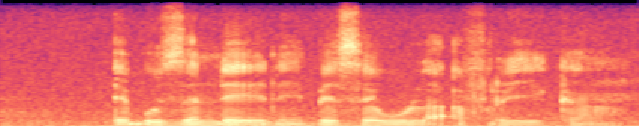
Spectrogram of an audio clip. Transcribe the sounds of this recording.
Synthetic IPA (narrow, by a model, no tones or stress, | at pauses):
eɓuzɛndʱeniɓɛsewula̰ʔafriːk̬ʼa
